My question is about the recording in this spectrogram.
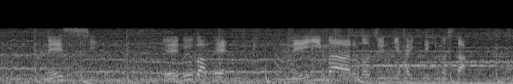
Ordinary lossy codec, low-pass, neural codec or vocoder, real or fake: none; 5.4 kHz; none; real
